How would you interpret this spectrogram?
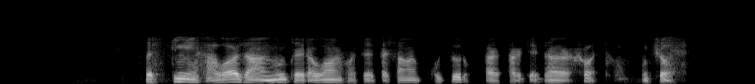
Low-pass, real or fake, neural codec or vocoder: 3.6 kHz; fake; codec, 16 kHz, 1 kbps, FunCodec, trained on Chinese and English, 50 frames a second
